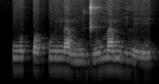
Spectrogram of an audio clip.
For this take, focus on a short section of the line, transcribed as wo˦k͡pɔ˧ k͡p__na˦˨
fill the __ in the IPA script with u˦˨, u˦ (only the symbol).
u˦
